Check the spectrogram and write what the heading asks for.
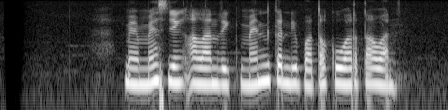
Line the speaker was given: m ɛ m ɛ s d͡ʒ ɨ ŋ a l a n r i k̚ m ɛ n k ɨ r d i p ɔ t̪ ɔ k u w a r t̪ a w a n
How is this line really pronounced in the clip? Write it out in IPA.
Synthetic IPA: m ɛ m ɛ s d͡ʒ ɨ ŋ a l a n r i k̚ m ɛ n k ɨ r d i p ɔ t̪ ɔ k u w a r t̪ a w a n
